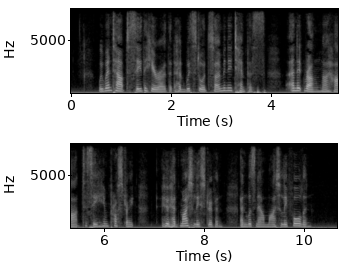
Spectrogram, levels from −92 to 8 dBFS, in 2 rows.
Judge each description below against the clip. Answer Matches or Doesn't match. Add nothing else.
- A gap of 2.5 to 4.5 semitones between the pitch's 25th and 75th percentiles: Matches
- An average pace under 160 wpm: Doesn't match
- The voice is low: Doesn't match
